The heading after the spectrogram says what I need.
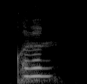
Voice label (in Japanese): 「くるん」, kawaii voice; 1200 kawaii voice!!; 色々なワンショット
